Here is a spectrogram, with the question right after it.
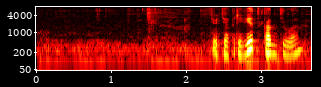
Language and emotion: Russian, neutral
